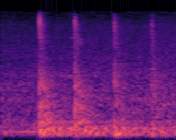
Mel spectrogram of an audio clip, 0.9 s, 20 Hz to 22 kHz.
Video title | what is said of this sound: Daihatsu Granmax Pickup 1.3 Standar 2011 harga 60 jutaan | Kalau ngaleng ya bunyinya seperti ini gitu. Kecuali kalau mobil ini udah naik dempul, berarti dia namanya pek gitu.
